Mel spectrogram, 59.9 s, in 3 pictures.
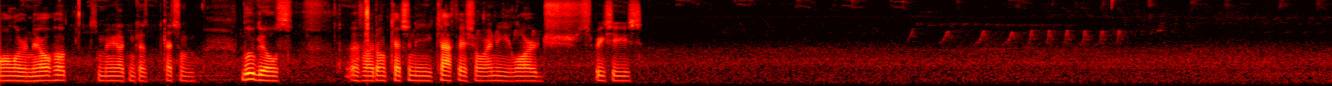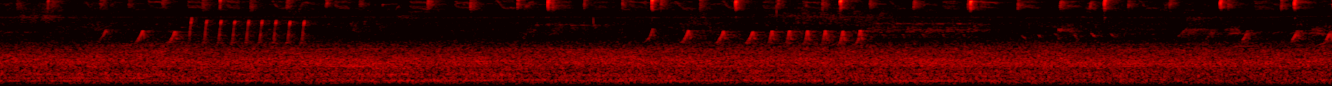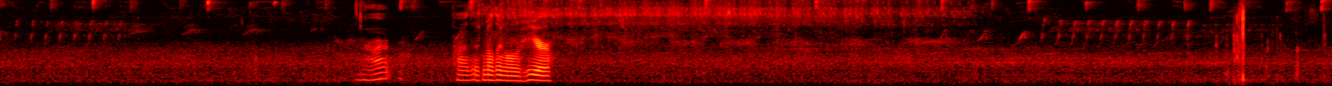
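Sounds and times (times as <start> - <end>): songbird trilling: 44.8 - 59.9
sharp high bird chips: 46.8 - 55.5.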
